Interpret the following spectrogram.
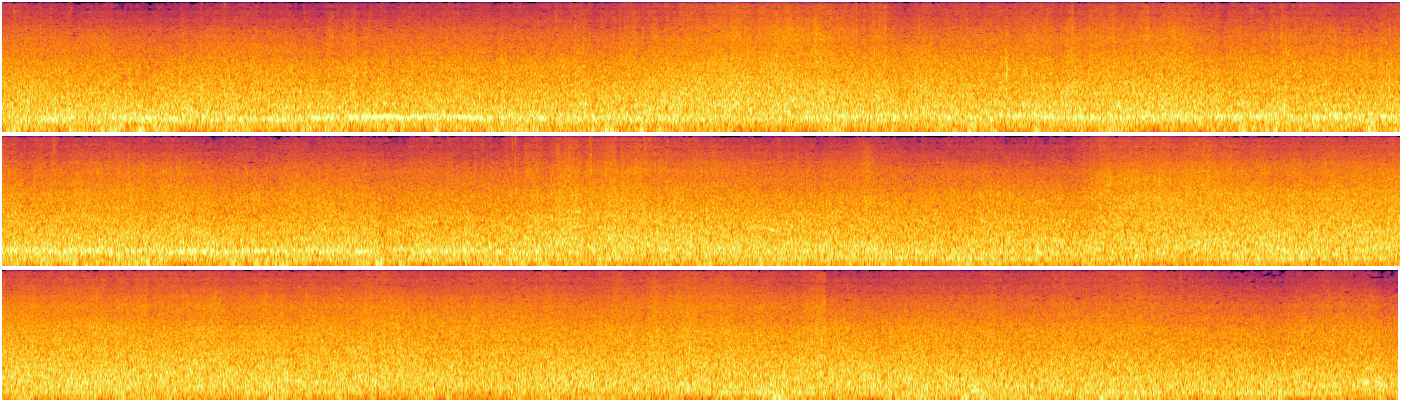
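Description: Waves breaking and churning in a steady rush of water, with wind on the microphone. Under it the boat's outboard motor hums faintly, clearest over the first half.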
